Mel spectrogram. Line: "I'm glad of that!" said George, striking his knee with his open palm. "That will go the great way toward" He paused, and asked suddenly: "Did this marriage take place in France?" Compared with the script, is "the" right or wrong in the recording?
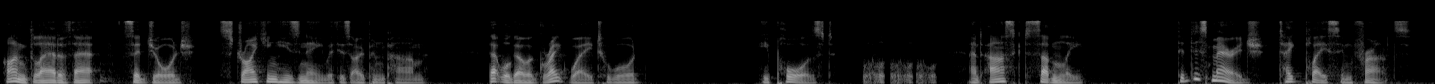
wrong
